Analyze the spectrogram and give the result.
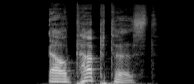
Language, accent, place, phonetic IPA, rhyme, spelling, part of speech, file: German, Germany, Berlin, [ɛɐ̯ˈtaptəst], -aptəst, ertapptest, verb, De-ertapptest.ogg
- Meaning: inflection of ertappen: 1. second-person singular preterite 2. second-person singular subjunctive II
